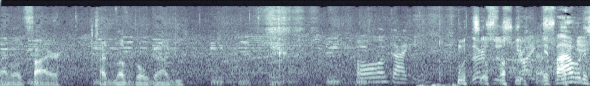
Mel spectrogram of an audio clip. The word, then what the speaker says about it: bulgogi: will be ul write it down doggy bowl bulgogi b-u-l-g literally fire meat fire meat that's what it says i like meat and i love fire i love bulgogi if i would have said i like meat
